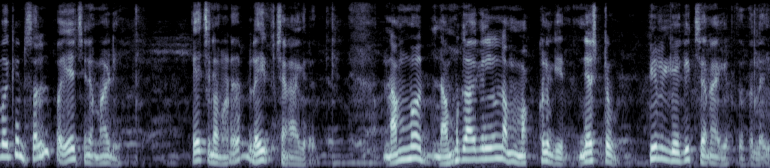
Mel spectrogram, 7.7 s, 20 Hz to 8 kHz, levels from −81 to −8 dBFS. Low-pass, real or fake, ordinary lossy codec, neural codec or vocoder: none; fake; none; codec, 16 kHz, 4 kbps, FreqCodec, larger model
